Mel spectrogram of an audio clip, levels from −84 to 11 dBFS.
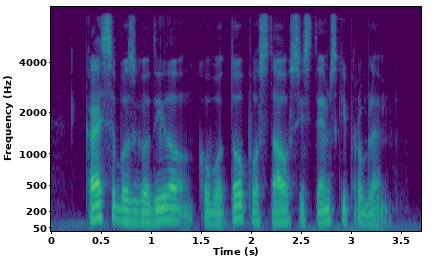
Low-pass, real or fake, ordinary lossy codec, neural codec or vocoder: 7.2 kHz; real; none; none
